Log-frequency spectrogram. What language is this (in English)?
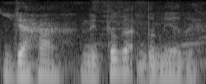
Santali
